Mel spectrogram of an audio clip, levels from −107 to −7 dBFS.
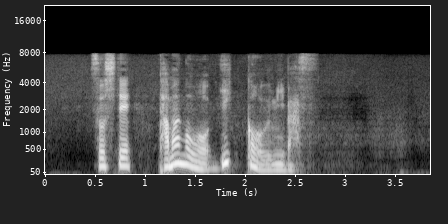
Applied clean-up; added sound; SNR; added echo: neural mask model Resemble Enhance denoiser.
